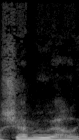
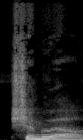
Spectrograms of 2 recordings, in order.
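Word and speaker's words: שמואל: with this is is shamuel shoel shamuel either either pronunciation Samuel's name does not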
